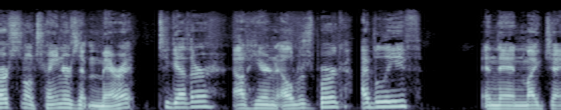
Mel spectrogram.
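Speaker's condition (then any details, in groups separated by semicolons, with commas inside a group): No condition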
